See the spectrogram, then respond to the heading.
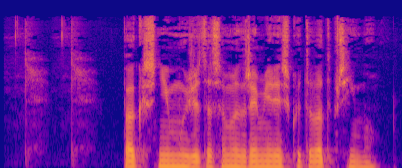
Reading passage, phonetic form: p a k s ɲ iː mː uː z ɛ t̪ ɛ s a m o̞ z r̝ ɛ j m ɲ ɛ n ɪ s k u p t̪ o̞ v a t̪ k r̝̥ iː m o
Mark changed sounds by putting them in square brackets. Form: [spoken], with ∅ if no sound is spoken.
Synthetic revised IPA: p a k s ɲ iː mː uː [ʒ] ɛ t̪ ɛ s a m o̞ z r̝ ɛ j m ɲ ɛ [d] ɪ s k u [∅] t̪ o̞ v a t̪ [p] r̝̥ iː m o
